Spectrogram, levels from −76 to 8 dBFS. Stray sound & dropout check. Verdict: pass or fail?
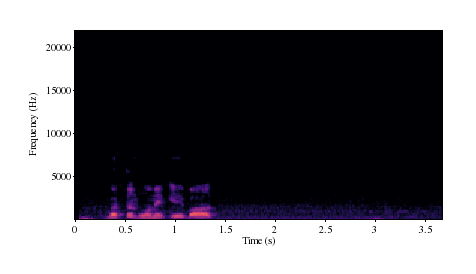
pass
